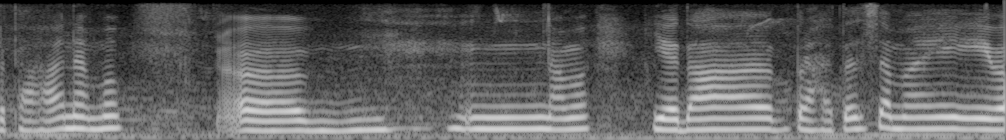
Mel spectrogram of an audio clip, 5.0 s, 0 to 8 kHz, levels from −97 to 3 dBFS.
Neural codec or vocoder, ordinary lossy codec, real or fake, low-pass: none; none; real; 7.2 kHz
